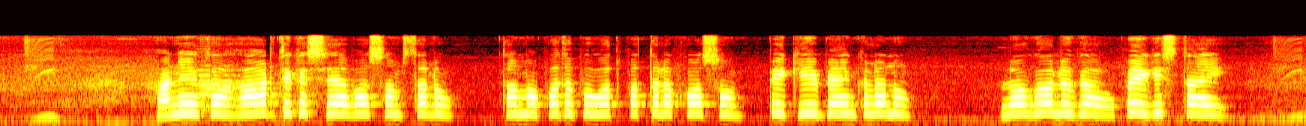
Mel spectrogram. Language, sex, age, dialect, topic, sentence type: Telugu, female, 25-30, Central/Coastal, banking, statement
